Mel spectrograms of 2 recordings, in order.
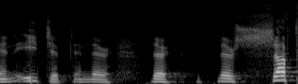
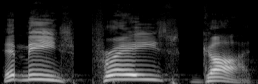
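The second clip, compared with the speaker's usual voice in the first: It means praise God, slow, praise hit loud; slow emphasis; 5 semitones higher, 6 dB louder, much slower than usual. Shown as a demonstration. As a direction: stretch out praise God so it lands.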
